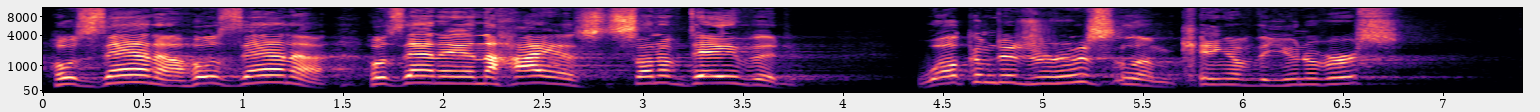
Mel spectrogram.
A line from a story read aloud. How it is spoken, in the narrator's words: they're shouting out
